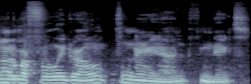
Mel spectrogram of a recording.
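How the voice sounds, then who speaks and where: A put-on character voice at a fairly slow pace, pitched in the low-to-middle range. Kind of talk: comic overacting. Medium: game stream. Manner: affected, posh, hums "mm, yes" before speaking.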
